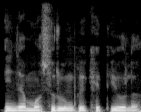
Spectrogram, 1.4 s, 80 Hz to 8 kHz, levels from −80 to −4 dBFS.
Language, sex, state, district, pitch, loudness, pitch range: Bhojpuri, male, Uttar Pradesh, Gorakhpur, 115 Hz, -17 LUFS, 110-120 Hz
